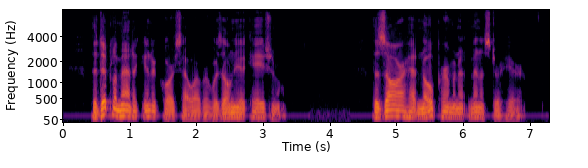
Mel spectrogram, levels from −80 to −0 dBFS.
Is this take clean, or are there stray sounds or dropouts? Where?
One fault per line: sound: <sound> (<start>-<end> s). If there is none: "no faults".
no faults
